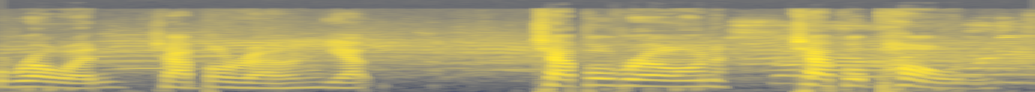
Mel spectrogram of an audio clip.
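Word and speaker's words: Chappell Roan: pone it's Chapel pone I was saying Chapelle but I know her name like chapel chapel Rowan Chapel Ron yep chapel rone chapel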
